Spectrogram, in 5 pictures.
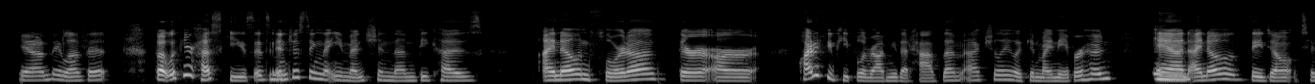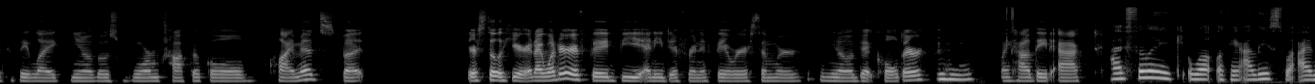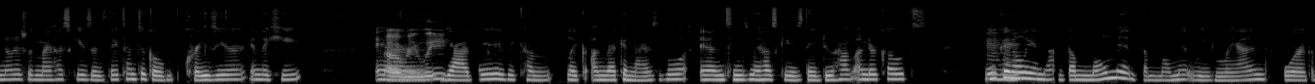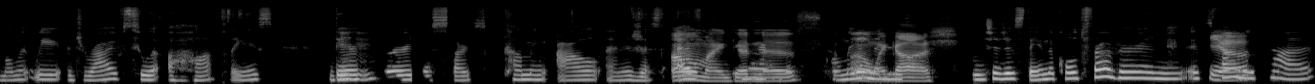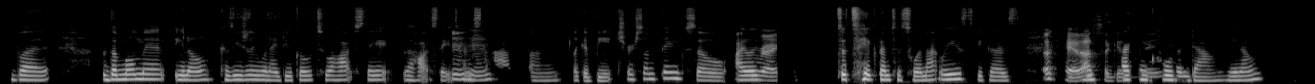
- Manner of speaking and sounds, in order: other background noise; tapping
- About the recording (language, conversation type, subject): English, unstructured, What can I do to protect the environment where I live?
